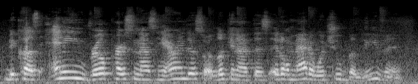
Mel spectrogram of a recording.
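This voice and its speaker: A woman's voice: fairly high pitch, fast, a little mellow. A woman from New York, a guest musician, who speaks emphatically and a little preachily in a talk-show conversation. She repeats herself and fills her speech with fillers. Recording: distant mic with faint noise.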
